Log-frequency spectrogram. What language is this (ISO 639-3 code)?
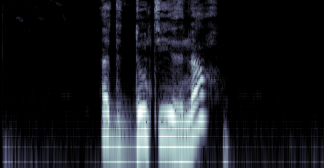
kab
